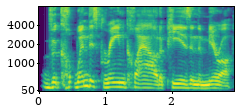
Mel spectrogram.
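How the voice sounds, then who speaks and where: A man who ran a tabletop game, recapping it in relaxed, casual podcast chat with lots of fillers and laughter. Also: medium pitch, moderate pace. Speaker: game master.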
